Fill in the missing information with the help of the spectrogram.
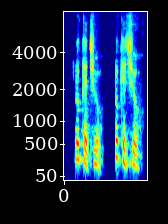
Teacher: Americans tend to pronounce the T sound as a ch, a chu.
